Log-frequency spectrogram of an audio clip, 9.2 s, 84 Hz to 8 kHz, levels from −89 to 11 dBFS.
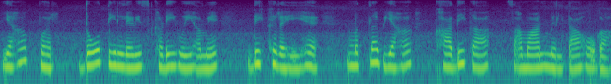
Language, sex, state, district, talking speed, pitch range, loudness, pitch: Hindi, female, Himachal Pradesh, Shimla, 120 wpm, 200-235 Hz, -14 LUFS, 215 Hz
